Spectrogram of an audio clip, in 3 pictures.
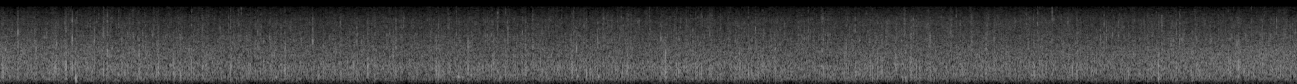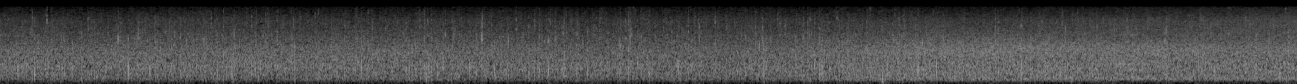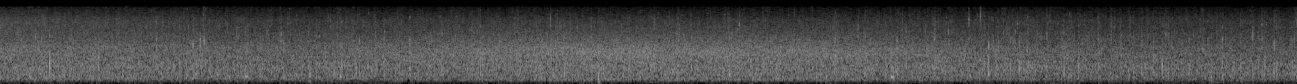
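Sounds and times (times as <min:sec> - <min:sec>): rain pattering on leaves: 0:00.0 - 0:38.9.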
